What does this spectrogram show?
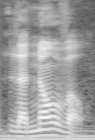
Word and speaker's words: Lenovo: They got bought by a Chinese company, Lenovo. How do you pronounce it? Lenovo.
